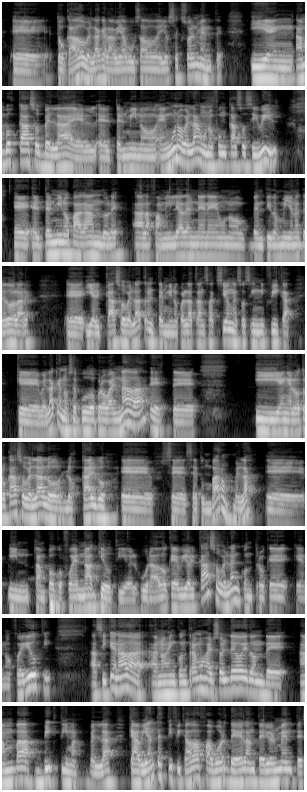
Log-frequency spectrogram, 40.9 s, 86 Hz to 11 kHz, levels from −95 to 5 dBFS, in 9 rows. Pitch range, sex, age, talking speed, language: 115-135 Hz, male, 10-29, 170 wpm, English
